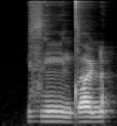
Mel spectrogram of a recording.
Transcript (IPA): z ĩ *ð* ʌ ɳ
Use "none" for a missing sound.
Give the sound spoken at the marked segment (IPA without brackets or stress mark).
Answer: d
